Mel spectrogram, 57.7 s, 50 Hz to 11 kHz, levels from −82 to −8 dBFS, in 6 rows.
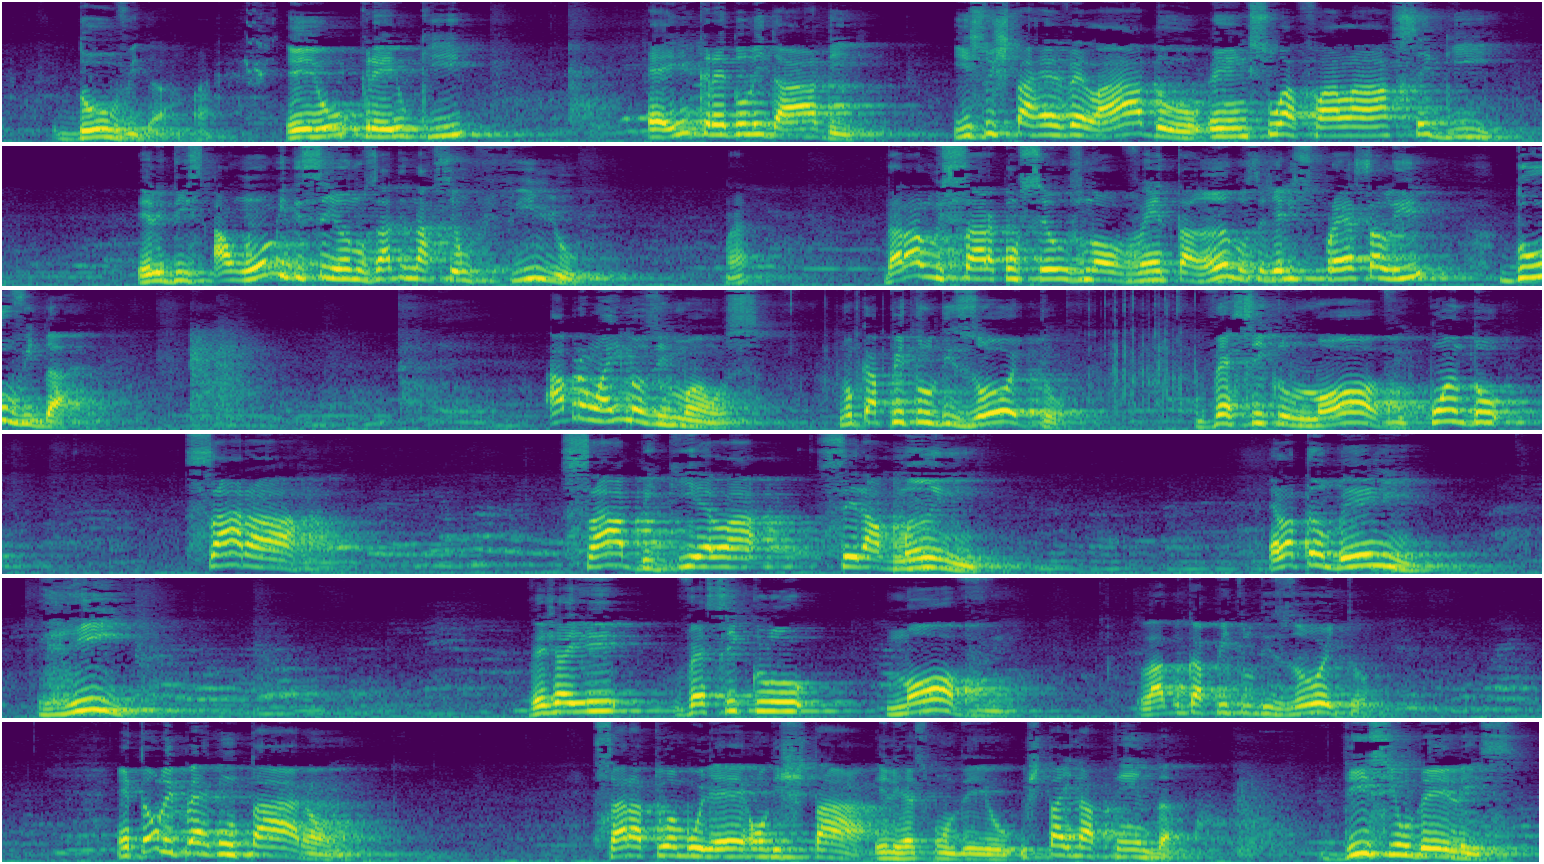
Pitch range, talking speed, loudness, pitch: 180-245 Hz, 85 wpm, -14 LUFS, 215 Hz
